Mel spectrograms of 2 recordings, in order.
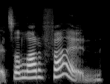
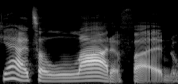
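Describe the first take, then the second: First: The stress is spread evenly, no word stands out. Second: The word lot is stressed.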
